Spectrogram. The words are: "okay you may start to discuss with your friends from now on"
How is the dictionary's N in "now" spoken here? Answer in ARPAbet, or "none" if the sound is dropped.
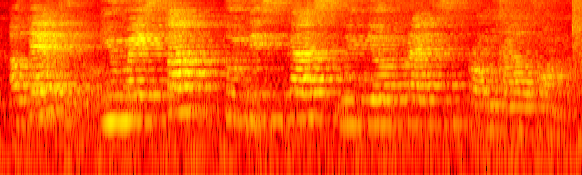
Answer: L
